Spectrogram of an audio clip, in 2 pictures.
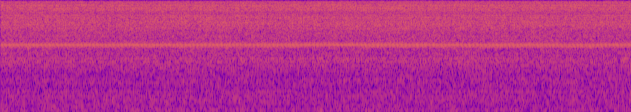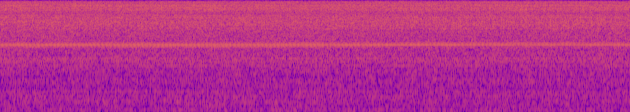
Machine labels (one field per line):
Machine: pump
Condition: normal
